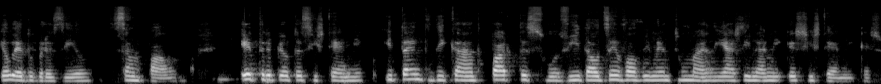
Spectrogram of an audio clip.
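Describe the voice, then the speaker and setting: Dark and mellow in tone, a woman speaks at a medium pitch and moderate pace with fairly even intonation, in a dry, close sound with no echo. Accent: European Portuguese. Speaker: podcast host. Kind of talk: interview. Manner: hesitant, many fillers.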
